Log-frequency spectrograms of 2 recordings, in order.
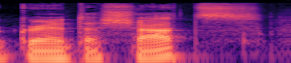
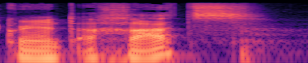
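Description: First: Achatz with a soft "sh" in the middle; SH pronunciation. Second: Achatz with a throaty "kh" in the middle; throaty CH pronunciation. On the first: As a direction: say Achatz as "a-SHATS". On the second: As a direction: say Achatz as "a-KHATS", throat-scraped CH. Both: Shown as a demonstration. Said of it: "I think it's pronounced".

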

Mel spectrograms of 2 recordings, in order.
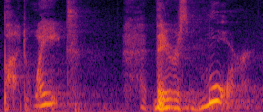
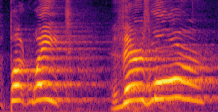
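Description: First: Very soft, drawing them in; hushed teaser. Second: High, loud build-up to "more"; excited pitchman. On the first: Preacher teasing the congregation with more to come, hushed. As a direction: hold it back, almost secretive. Hushed repeat of the earlier line. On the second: Preacher teasing the congregation with more good news, excited pitchman. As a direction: sell it big like a TV pitch. Infomercial line, later repeated hushed. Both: Acted.

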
